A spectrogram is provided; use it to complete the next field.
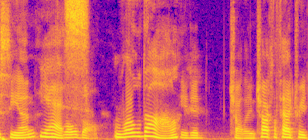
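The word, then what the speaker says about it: Roald Dahl: a look online and it appears Fanta cysts Ronald doll who of course wrote Charlie and the Chocolate Factory it's actually pronounced and I'm not joking roll doll roll aah why why did they see Ronald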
